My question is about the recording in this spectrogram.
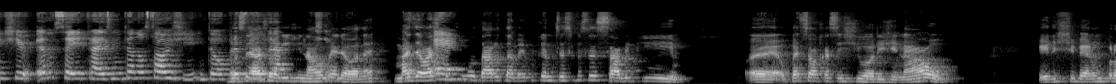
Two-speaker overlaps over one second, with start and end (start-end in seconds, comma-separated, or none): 2.3-3.5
